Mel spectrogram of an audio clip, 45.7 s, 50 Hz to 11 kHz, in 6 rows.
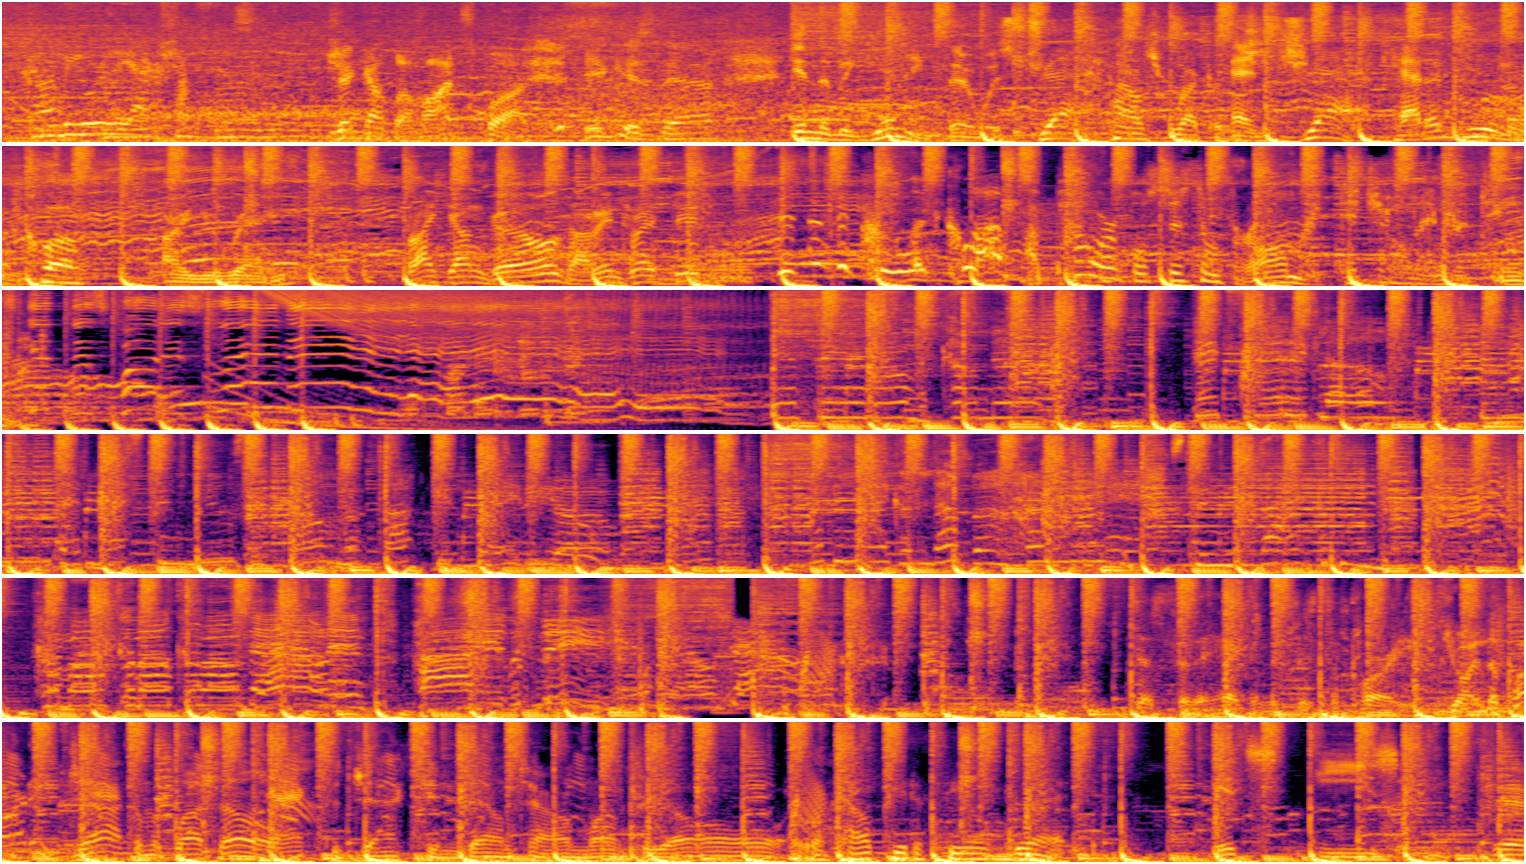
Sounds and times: Speech: 0.0s - 15.4s, 17.3s - 18.3s, 36.1s - 43.5s, 44.1s - 45.6s
Disco: 0.0s - 45.6s.

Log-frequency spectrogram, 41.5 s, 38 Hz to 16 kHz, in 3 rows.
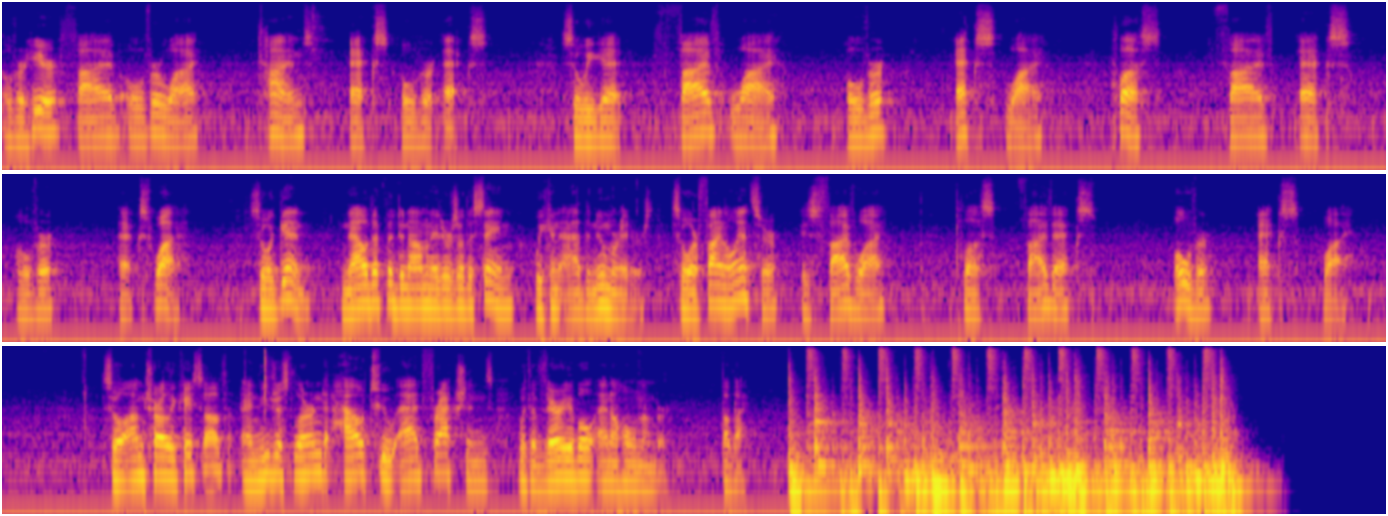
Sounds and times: Drum: 35.5s - 40.3s
Hi-hat: 35.6s - 39.9s.

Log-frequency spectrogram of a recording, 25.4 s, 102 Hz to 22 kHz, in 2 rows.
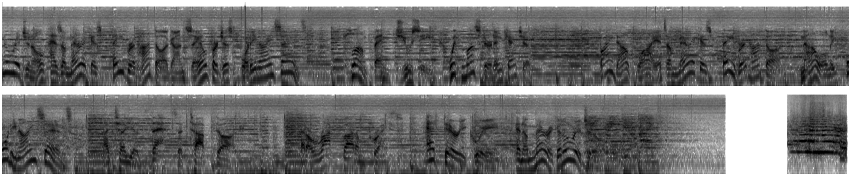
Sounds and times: Speech: 0.0s - 4.6s, 5.2s - 8.0s, 8.9s - 16.3s, 17.1s - 22.1s
Music: 0.0s - 23.6s.

